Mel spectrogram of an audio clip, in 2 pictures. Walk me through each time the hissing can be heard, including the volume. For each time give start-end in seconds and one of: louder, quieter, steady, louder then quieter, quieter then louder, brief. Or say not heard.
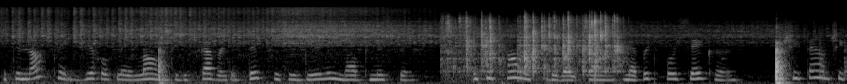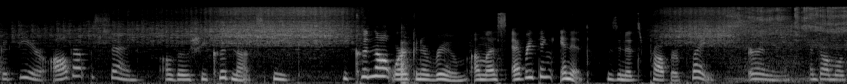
0.0-12.2 quieter then louder
14.9-16.8 brief.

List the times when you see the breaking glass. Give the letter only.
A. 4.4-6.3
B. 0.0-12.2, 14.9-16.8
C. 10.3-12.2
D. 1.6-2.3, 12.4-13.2
D.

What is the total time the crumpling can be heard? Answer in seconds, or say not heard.
2 s.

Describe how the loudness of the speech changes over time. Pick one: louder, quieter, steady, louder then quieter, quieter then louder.
louder.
